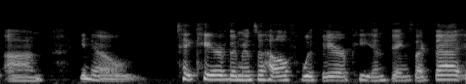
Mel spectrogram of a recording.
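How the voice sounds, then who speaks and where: Measured woman on dull lo-fi audio. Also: mid-range voice. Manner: measured, many fillers. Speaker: podcast host. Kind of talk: casual discussion.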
